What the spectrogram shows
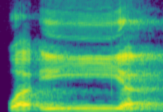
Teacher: nun sukun bertemu ya idgham bi gunnah dimasukkan dan didengungkan selama 2 ketukan. Wa iya, perhatikan di sini ada hamzah bukan ain.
